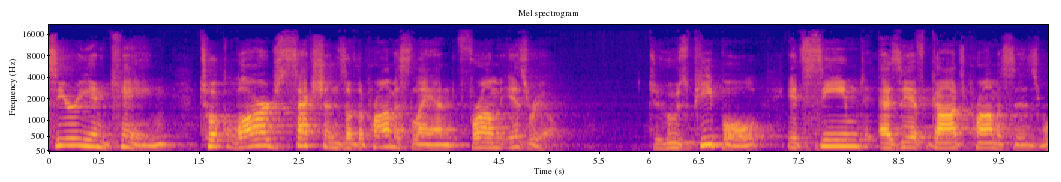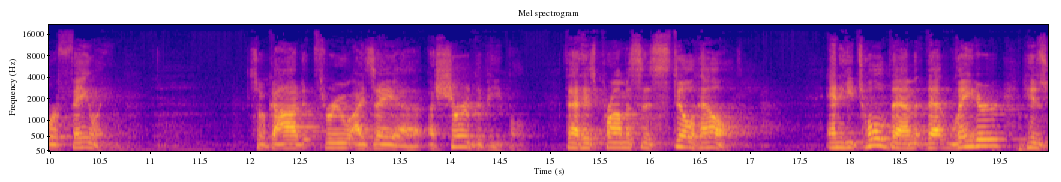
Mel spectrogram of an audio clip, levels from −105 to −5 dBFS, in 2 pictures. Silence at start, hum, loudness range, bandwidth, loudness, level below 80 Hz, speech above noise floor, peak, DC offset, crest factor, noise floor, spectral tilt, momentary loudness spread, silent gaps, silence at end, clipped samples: 0 s; none; 5 LU; 17 kHz; -27 LUFS; -72 dBFS; 42 dB; -6 dBFS; under 0.1%; 22 dB; -68 dBFS; -5 dB/octave; 14 LU; none; 0 s; under 0.1%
